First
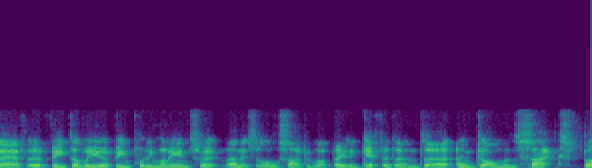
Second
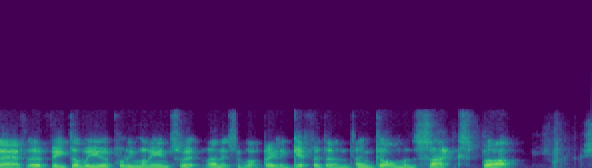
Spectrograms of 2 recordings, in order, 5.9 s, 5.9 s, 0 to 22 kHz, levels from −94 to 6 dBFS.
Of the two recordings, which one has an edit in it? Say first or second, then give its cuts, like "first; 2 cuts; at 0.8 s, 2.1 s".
second; 3 cuts; at 1.1 s, 2.4 s, 3.5 s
